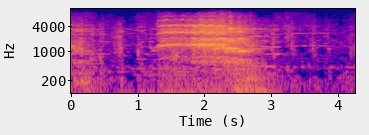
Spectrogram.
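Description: A horse neighs once, a long wavering whinny starting about a second and a half in. Before it, hooves clop on cobbles.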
